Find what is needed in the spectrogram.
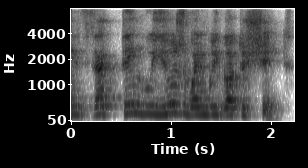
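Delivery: laughing guide explains the name to him; Gora Devi. Retold or imitated. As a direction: tell it like a cheeky older woman. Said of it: "Gora Devi?".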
